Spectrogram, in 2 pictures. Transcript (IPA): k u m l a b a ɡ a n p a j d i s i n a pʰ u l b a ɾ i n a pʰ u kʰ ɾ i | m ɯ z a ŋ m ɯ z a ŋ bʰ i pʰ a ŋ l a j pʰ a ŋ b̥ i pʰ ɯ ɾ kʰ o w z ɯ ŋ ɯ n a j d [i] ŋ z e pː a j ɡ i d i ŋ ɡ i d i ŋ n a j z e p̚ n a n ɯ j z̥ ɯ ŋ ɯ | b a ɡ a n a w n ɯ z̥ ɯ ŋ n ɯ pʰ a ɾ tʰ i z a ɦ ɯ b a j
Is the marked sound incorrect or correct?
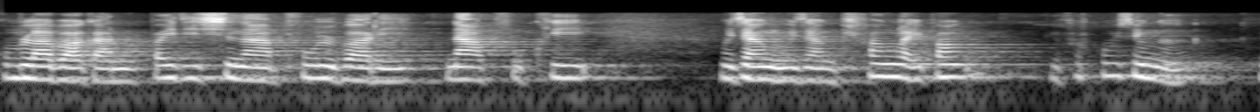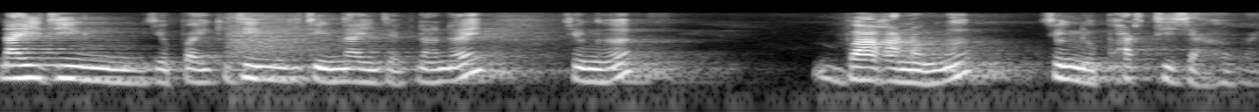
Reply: correct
